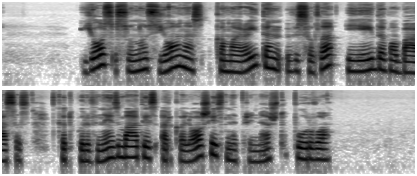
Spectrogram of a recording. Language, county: Lithuanian, Vilnius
